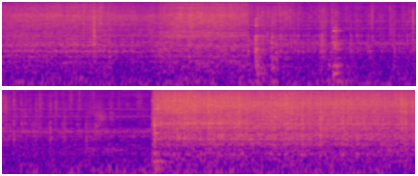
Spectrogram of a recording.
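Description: Rava dosa batter sizzles loudly on a very hot pan, a steady close frying hiss that jumps louder partway through, with no voices.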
